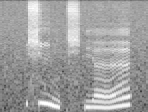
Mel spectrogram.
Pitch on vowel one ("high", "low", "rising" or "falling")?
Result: falling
